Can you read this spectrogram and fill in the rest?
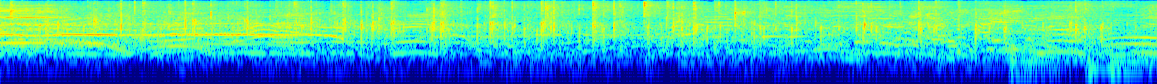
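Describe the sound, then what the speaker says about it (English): An audience at a live music event breaks into loud, sustained applause, dense clapping mixed with cheers and whoops from the crowd, tapering slightly before a voice and background noise rise at the end. "Give yourselves a huge round of applause"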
